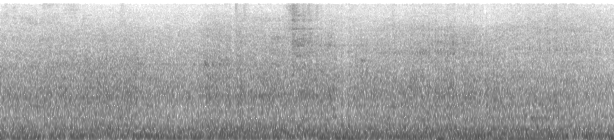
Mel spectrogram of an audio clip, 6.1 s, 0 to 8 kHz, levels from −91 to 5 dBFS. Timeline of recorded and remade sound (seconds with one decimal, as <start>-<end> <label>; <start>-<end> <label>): 0.0-4.4 remade; 4.4-5.5 recorded; 5.5-6.1 remade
